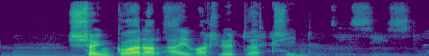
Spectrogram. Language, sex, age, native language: Icelandic, male, 50-59, Icelandic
